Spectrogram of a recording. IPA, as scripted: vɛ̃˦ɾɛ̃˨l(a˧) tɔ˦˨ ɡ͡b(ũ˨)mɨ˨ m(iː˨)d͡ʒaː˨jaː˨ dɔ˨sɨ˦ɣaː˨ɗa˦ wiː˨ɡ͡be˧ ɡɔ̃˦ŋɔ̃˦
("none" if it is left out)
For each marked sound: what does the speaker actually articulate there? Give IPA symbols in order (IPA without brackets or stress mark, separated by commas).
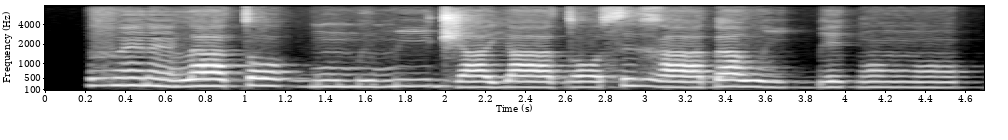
a˦˨, ũ˨, iː˧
